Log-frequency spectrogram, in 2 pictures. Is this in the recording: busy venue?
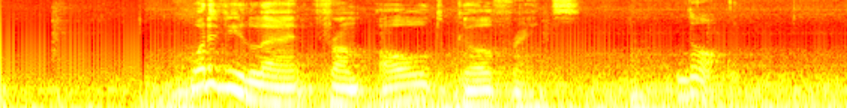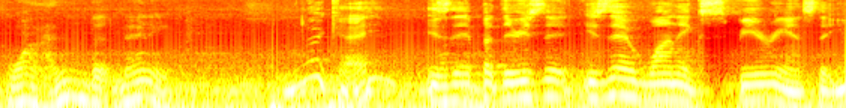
yes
